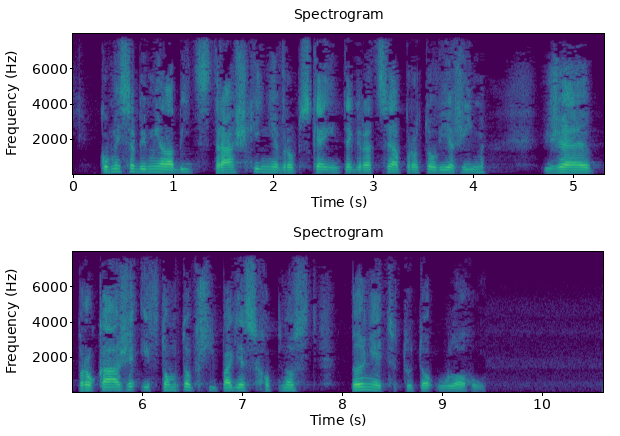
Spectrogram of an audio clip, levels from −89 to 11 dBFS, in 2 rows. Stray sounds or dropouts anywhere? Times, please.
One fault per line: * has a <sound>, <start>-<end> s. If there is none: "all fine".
all fine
